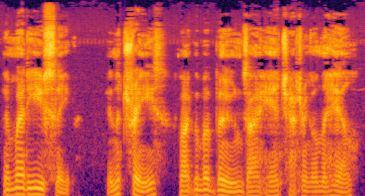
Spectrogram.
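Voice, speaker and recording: A man's voice: deep voice, normal speed. A man voicing a worn-out, irritable castaway who fires off brusque questions. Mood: impatient. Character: exhausted, irritable shipwrecked Englishman.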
